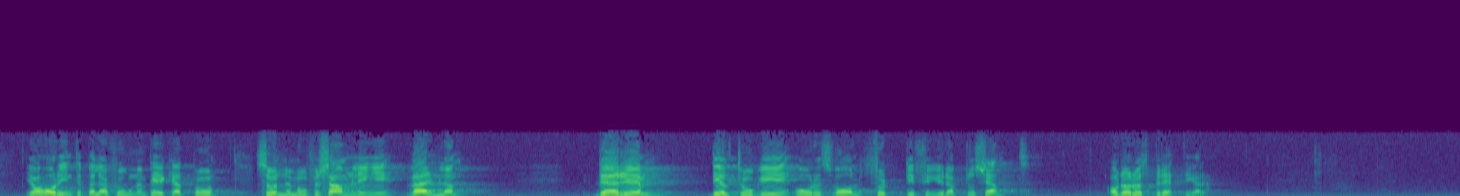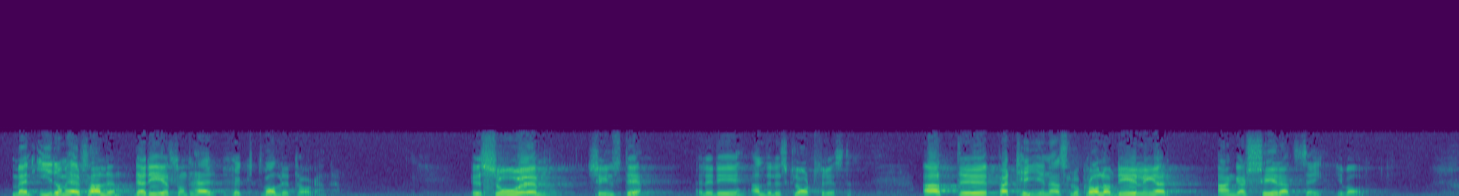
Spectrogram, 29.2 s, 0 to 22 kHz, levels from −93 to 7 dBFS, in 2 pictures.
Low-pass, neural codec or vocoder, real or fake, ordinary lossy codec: 7.2 kHz; none; real; none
